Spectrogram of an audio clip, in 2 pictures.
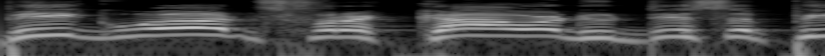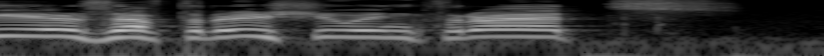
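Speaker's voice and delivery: calling out, voice projected upward. A player's character calls up after a vanished dragon, calling up to the clouds. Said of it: "I call up to the clouds".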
